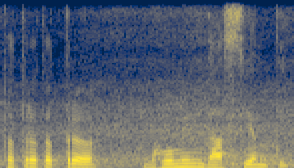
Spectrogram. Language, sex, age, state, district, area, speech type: Sanskrit, male, 60+, Karnataka, Uttara Kannada, urban, spontaneous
